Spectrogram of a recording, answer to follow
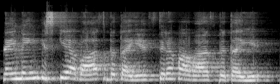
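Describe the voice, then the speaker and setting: A woman's voice: a little high, darkish tone, echoey room. Encouraging woman teaching Quran recitation. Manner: patient, encouraging, repeats words slowly for students. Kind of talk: online tajweed class. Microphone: computer mic in an online video class.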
